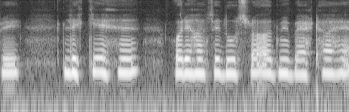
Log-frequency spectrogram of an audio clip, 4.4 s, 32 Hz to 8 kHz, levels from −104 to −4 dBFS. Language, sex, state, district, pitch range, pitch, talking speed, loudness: Hindi, female, Uttar Pradesh, Lalitpur, 210-225 Hz, 220 Hz, 135 wpm, -16 LUFS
